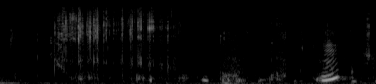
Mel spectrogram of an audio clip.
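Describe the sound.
Thick Spanish potato chips crunch between the teeth in a run of crisp, brittle bursts, followed by sparser, quieter chewing crunches.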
